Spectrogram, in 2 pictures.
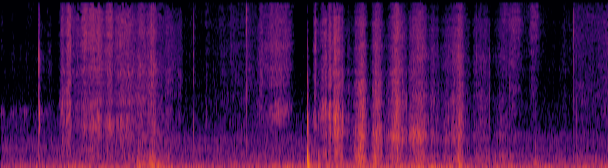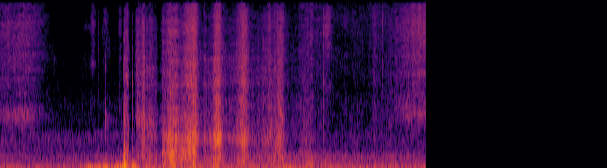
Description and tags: Scooping Powder
Powder being scooped up.
OWI, powder, scoop, scooping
